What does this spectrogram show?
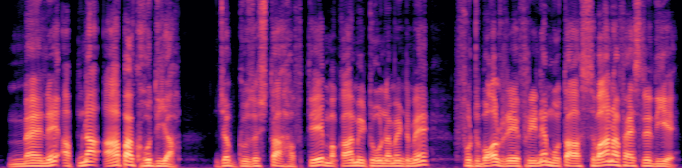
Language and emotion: Urdu, angry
